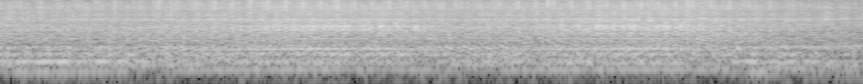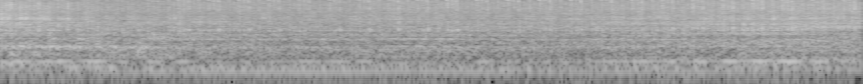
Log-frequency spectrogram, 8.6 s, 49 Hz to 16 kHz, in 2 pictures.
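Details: VW Golf VR6 2.9, 103,000 km, idle: busy metallic rattle about four beats a second, loudest early on. Chain-rub noise grew louder after the upper hydraulic tensioner screw was replaced; chain suspected, unconfirmed.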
